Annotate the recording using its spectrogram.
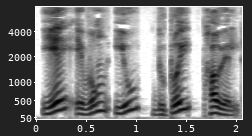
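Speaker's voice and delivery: ordinary delivery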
